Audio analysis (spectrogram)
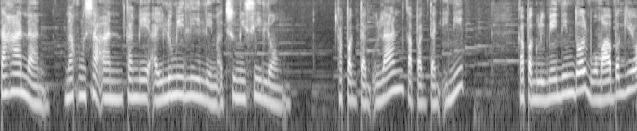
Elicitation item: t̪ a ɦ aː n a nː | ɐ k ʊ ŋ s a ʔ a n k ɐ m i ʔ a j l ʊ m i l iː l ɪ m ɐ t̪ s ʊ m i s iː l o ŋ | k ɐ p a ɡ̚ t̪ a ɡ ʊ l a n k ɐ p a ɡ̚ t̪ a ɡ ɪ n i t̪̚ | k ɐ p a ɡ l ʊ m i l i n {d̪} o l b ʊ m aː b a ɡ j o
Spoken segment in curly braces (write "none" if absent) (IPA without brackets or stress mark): d̪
